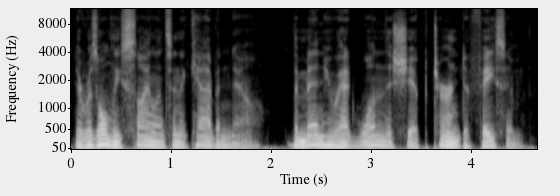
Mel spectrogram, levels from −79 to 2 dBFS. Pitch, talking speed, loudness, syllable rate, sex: 95 Hz, 245 wpm, -17 LUFS, 6.0 syllables/s, male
